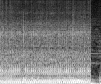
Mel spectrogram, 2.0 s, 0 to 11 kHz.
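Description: ITC 7800 AVR diesel generator running steadily under the load of charging the battery bank, a low even hum that cuts off abruptly near the end.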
